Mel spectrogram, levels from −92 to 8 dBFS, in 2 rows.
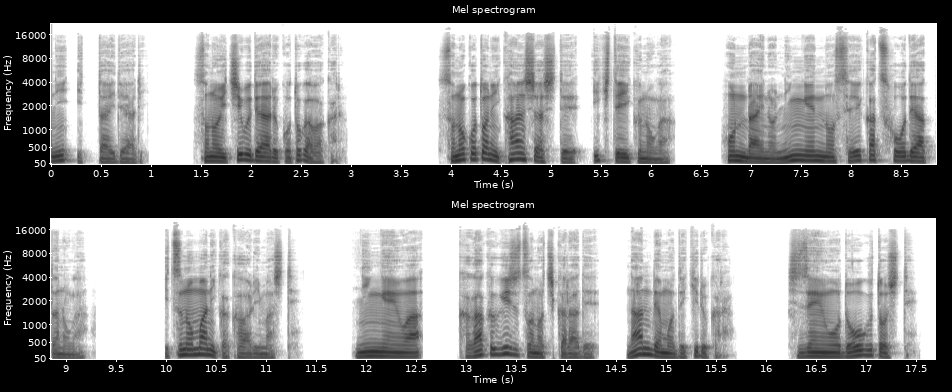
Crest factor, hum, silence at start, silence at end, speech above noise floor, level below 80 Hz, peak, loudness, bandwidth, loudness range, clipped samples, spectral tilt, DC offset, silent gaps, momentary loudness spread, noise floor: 16 dB; none; 0 s; 0.25 s; over 72 dB; -46 dBFS; -2 dBFS; -18 LUFS; 16.5 kHz; 3 LU; under 0.1%; -6 dB/octave; under 0.1%; 0.97-1.42 s, 2.96-3.87 s, 6.24-6.70 s, 9.29-9.97 s, 11.37-11.85 s, 12.57-12.91 s, 14.32-14.60 s, 15.70-16.21 s; 13 LU; under -90 dBFS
